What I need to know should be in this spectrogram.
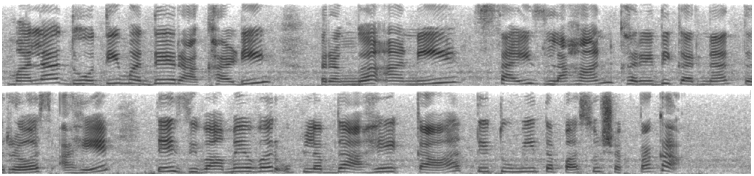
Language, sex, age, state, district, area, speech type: Marathi, female, 18-30, Maharashtra, Nanded, rural, read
